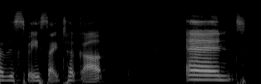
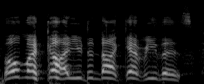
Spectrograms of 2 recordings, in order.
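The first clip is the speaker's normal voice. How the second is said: retold gift reaction, pitched up and louder at first; overjoyed disbelief; 4 semitones higher, 6 dB louder than usual. Friend receiving a gift basket, mock-scandalized delight.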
